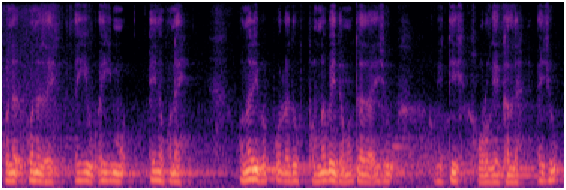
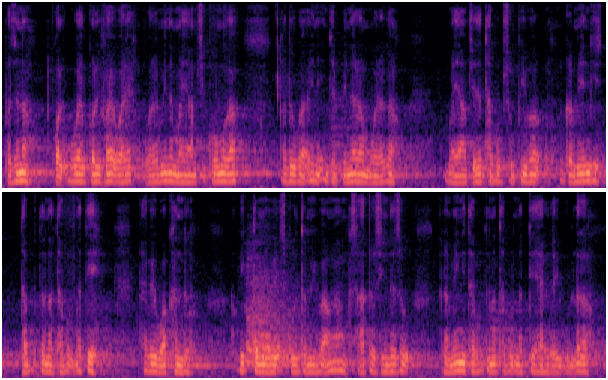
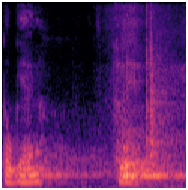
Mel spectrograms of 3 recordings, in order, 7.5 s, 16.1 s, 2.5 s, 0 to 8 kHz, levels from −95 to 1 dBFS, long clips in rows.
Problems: background conversations at intervals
